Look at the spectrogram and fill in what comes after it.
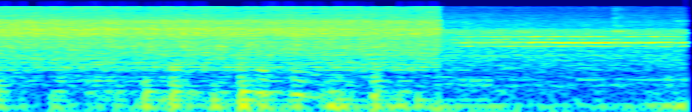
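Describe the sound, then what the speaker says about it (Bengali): Onion paste fries in oil in a wok with a loud, dense hiss that drops abruptly to a softer sizzle partway through. "তো এবার আমি কড়াইয়ে দিয়ে দিচ্ছি পেঁয়াজ বাটা।"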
